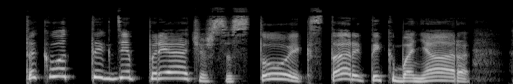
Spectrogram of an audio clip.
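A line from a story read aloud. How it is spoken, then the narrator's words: Joyful yell. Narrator (Russian): радостно заорала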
